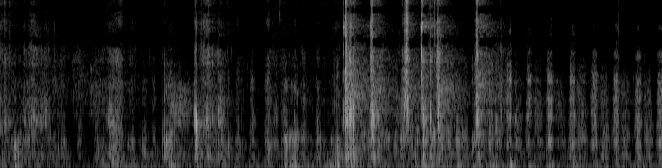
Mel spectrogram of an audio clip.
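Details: Chow Chow cooling down with an ice block on a hot day, fast breathy panting broken by sharp licking and knocking clicks on the ice.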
